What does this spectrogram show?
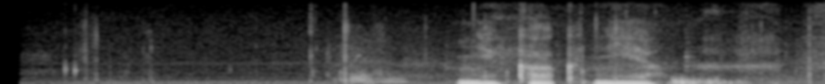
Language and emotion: Russian, neutral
